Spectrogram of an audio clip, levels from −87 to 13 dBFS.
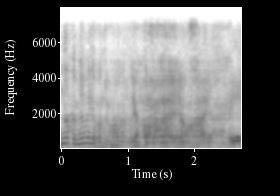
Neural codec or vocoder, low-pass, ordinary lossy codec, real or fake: codec, 24 kHz, 0.9 kbps, WavTokenizer, small release; 7.2 kHz; none; fake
